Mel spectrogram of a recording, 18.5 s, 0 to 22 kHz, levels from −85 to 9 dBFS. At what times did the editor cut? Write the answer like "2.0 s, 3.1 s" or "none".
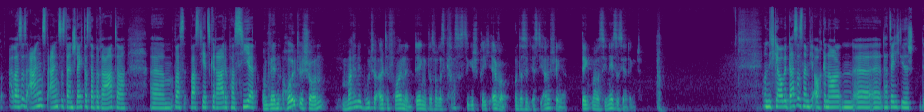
3.5 s, 5.1 s, 15.2 s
